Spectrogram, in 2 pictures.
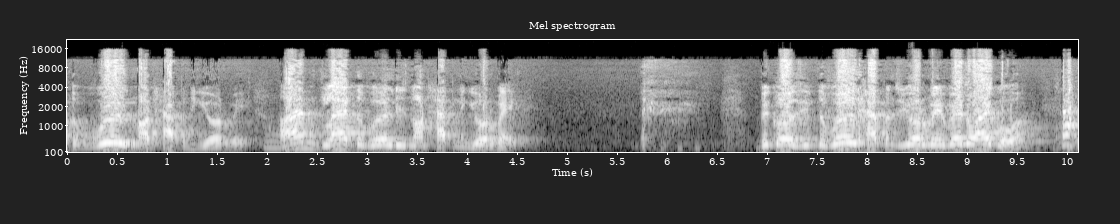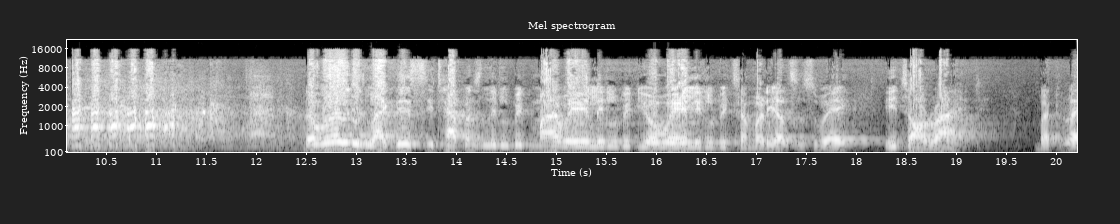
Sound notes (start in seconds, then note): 5.8 laughs; 9.8 laughter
